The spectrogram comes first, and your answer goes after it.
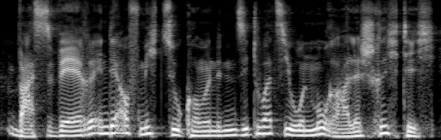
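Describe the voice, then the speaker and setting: A man voicing an overeager, talkative male self-driving car that lectures in a bright, chatty way, reading an audiobook. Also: mid-range voice, animated, measured pace. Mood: lecturing. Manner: brightly chatty, lecturing, flares into furious shouting.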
